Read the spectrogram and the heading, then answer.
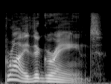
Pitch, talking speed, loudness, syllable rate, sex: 135 Hz, 160 wpm, -15 LUFS, 3.1 syllables/s, male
